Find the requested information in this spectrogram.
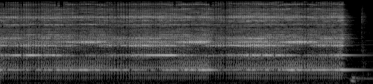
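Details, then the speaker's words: A loud, piercing, high-pitched whine that runs steadily and then cuts off: a high-speed dental drill, played as a warning example of the sound behind dental anxiety. "i don't think that's a very pleasant sound is it you want to have ptsd flashbacks to the sound of a dental drill i can do that for you"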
